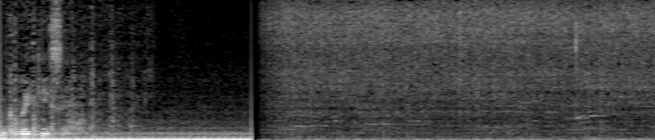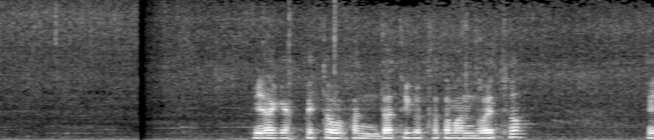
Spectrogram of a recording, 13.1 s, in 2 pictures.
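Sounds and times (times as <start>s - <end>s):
eggs sizzling in frying pan: 2.5s - 13.0s.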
